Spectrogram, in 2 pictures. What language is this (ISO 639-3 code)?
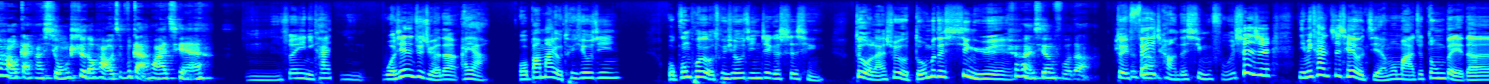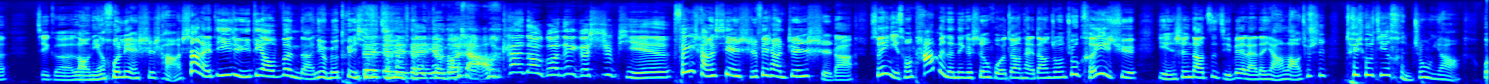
zho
